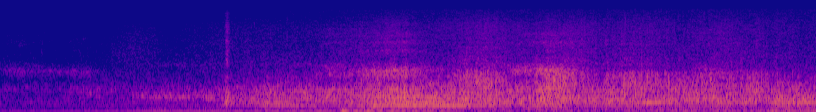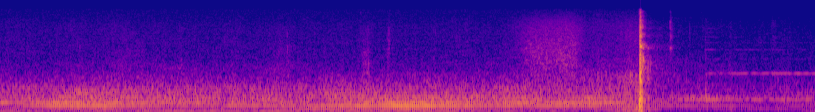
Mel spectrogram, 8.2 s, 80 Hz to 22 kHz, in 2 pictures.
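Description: A golf ball struck by a 56-degree sand wedge off a hitting mat: a single sharp click near the end, a shot called "flushed", struck harder than intended. Under it runs a steady hum that rises about a second in.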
